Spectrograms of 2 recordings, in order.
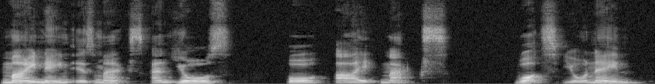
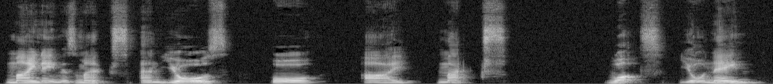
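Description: No difference in how they are said.

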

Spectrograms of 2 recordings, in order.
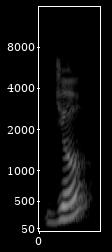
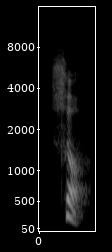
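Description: First: "yo" said with a plain y, as in Spain; yo with a y sound. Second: "yo" said as sho, with an Argentine sh; Argentine sh sound. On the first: Teacher contrasts the Spanish "yo" with Argentina's. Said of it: "o no dirían yo". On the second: Teacher shows students the Argentine "yo" pronounced sho. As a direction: turn the y of "yo" into sh, Argentine style. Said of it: "dirían yo". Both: Shown as a demonstration.

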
